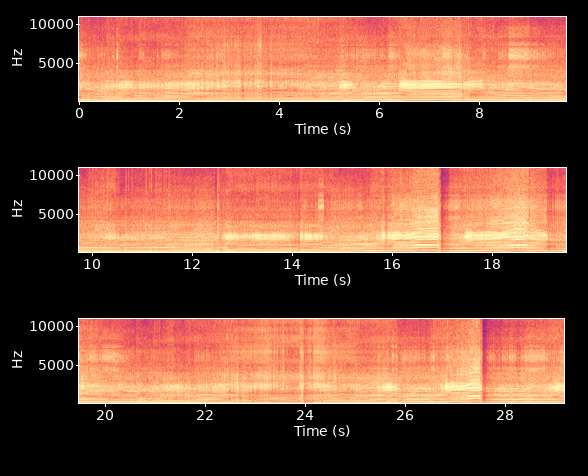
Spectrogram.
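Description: Racing motorcycle engine heard from onboard at full race pace, its note rising and falling with the track. It climbs through the gears with a sudden drop in pitch at each upshift, and sinks in long falls as the bike slows for the corners, several times over.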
